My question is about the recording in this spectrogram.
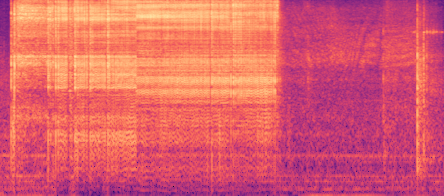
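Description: Welder crackling steadily for nearly three seconds while a steel seatbelt tab is welded to the buggy's tube frame, then cutting off abruptly. A single sharp click follows about four seconds in.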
